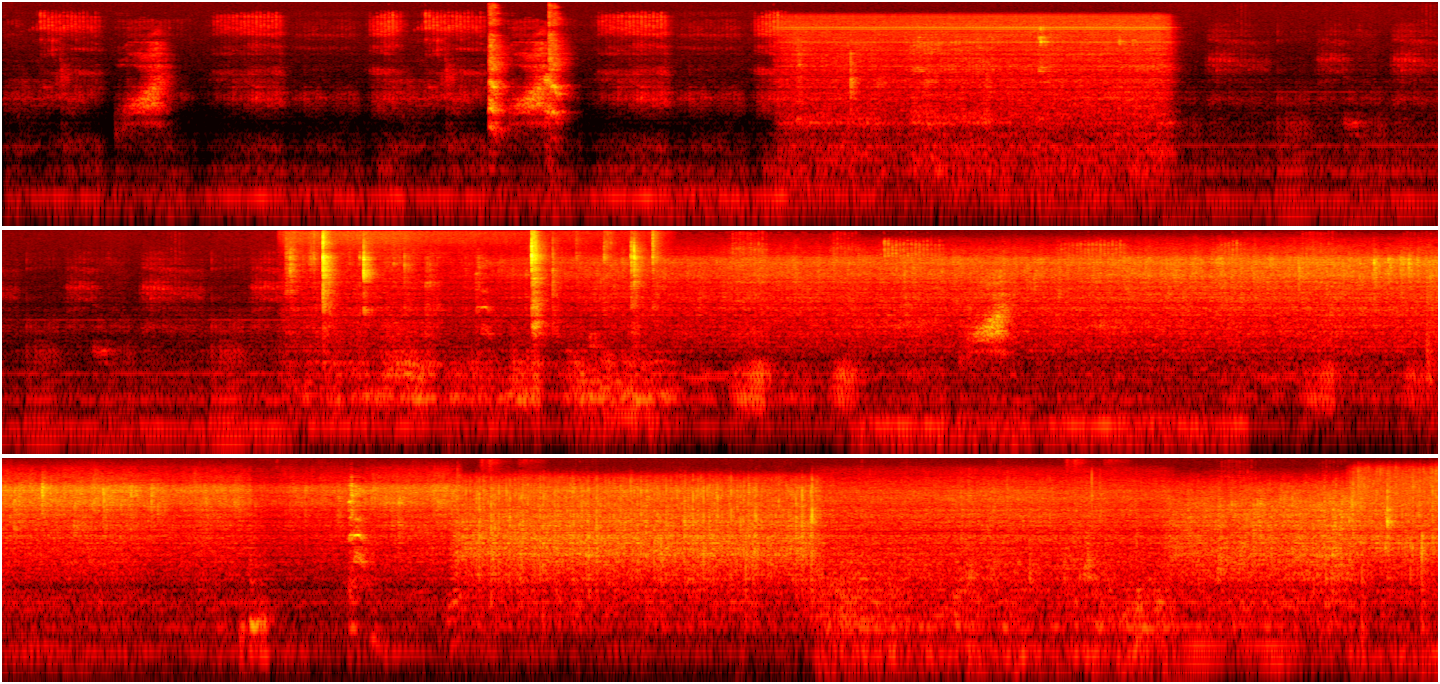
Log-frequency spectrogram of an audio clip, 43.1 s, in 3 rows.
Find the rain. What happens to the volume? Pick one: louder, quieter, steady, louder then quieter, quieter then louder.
louder.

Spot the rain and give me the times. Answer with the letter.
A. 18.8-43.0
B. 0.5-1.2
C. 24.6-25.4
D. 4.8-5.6
A.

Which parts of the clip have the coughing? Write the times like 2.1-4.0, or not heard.
4.8-5.6.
